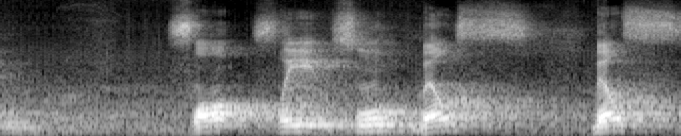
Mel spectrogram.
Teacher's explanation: Shad juga memiliki sifat rakhawah jadi jaroyanut ya suara hurufnya ngalir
